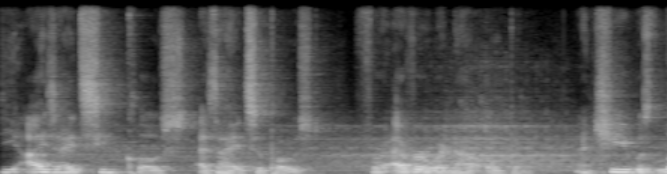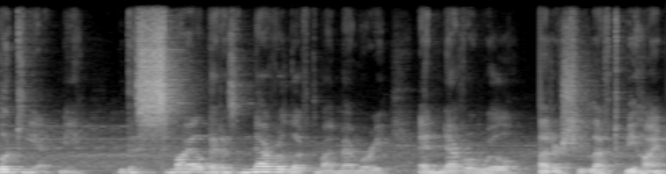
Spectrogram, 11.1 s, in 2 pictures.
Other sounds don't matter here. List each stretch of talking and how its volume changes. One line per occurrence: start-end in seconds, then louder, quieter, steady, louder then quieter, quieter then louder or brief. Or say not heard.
0.0-11.0 steady.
